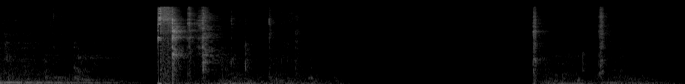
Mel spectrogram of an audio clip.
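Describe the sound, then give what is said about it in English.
Free Wave Hazy IPA, a non-alcoholic beer of 0.5% ABV, is poured from a can in two spells: a bright, fizzy hiss with small clinks and splashes, a pause of silence, then a shorter pour. No one speaks. “But let's pour it on up.”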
